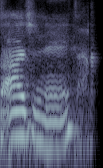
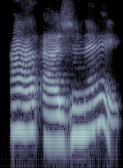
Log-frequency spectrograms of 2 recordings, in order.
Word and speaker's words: Ajahnae: Hi, Ajane. Am I pronouncing your name correctly? Help me out. Did I do all right? It's Ajane. Ajane, great.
